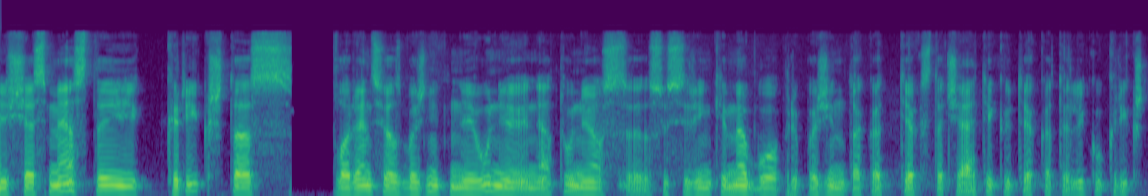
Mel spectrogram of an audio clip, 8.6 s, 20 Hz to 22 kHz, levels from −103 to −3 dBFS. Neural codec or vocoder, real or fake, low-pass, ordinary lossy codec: vocoder, 44.1 kHz, 128 mel bands every 512 samples, BigVGAN v2; fake; 10.8 kHz; MP3, 96 kbps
